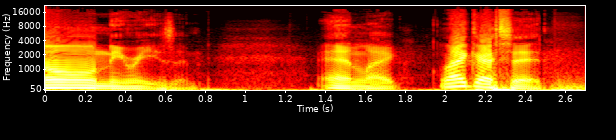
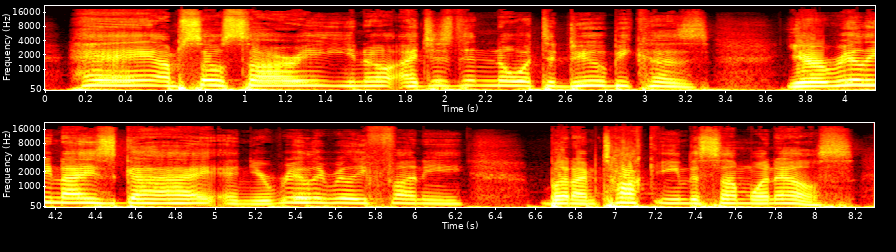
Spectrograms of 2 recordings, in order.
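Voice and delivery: higher sweet mimicry of her apology; mock sweet girl voice; 10 semitones higher than usual. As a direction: mimic her letting him down gently.

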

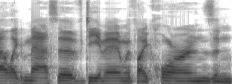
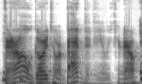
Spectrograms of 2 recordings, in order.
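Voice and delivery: quick little demon voice with a laugh behind it; Gaknar; faster than usual. Acted. Tiny demon taunts Buffy about her friends, hammed-up jeer. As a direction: needle them as a tiny demon. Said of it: "then Gaknar says".

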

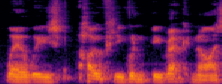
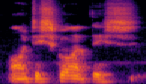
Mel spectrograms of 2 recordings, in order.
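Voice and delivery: ordinary talk

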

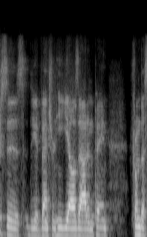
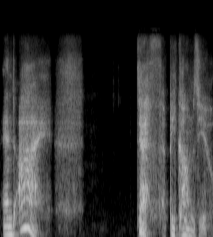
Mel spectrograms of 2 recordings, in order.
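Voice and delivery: witch voice; slower than usual. Acted.

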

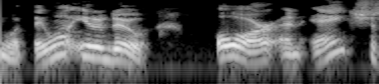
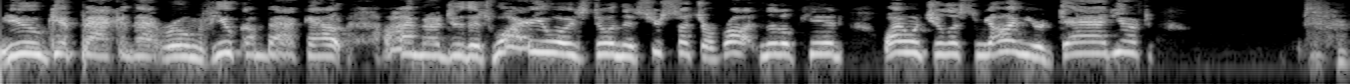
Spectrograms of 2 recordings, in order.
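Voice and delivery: much higher, strained mock yell; mock screaming dad; 12 semitones higher than usual. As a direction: play the insecure dad scolding his son. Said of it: "screaming at him".

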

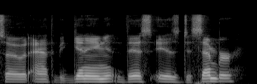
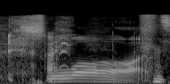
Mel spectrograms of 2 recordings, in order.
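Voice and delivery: drawn-out lazy sloth voice; super slow sleepy sloth; 2 semitones higher than usual. Pretend. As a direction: stretch the word out slowly like a sloth. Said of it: "You have to say it like a sloth".

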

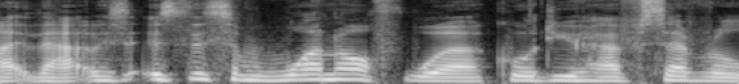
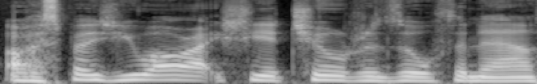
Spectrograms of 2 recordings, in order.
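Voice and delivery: normal talking voice

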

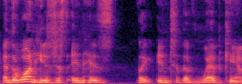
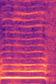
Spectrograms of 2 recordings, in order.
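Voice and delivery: loud sudden yelp; startled yelp; 15 dB louder than usual. Retold or imitated. Retelling the car braking, a sudden loud yelp. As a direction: shriek as the brakes hit. Brakes slammed in retold scene.

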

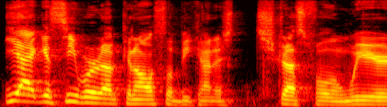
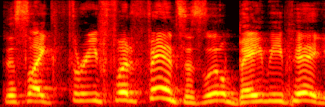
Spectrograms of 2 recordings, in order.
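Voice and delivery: higher, slowing on three-foot fence; mock amazement; 6 semitones higher than usual. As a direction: marvel at the tiny pig's jump. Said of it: "And I was like".

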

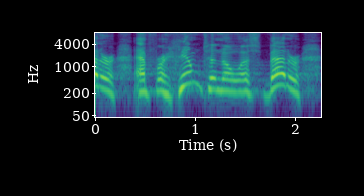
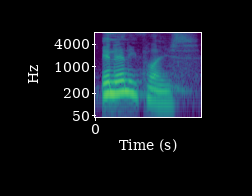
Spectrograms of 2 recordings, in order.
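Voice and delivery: ordinary talk

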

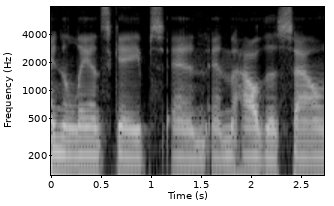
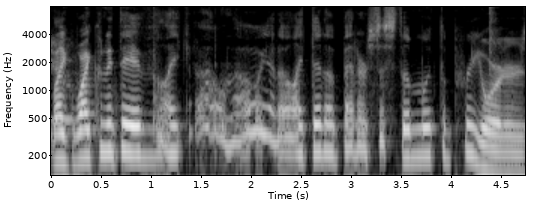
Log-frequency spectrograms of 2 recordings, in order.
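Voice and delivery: exasperated high voice; 13 semitones higher, 4 dB louder than usual. Real, not acted. Exasperated rant about pre-orders.

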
